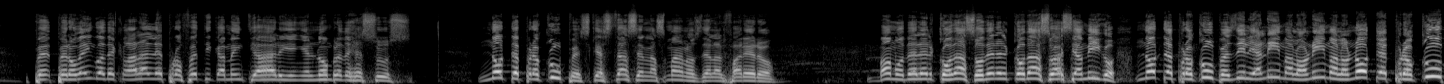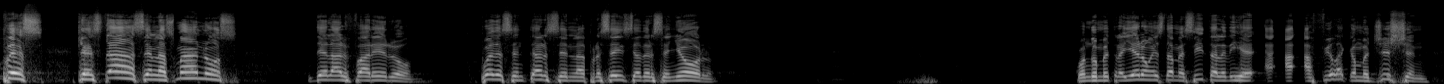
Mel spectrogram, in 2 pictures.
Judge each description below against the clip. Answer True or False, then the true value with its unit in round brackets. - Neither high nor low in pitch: False (220 Hz)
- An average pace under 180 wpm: True (145 wpm)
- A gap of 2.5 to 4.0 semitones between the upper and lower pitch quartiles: False (5.2 semitones)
